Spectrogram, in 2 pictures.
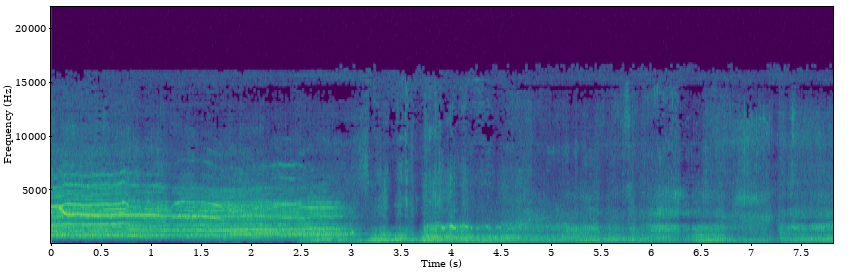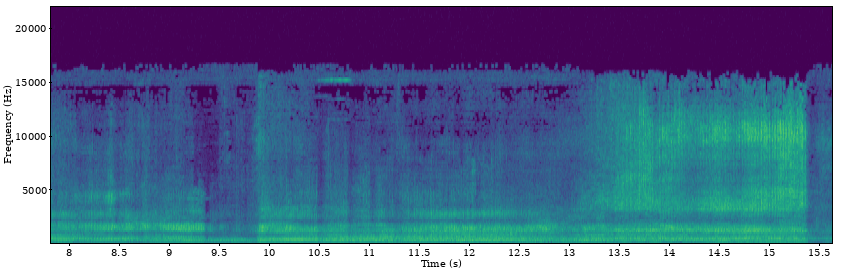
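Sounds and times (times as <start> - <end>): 
crowd cheering: 0.0 - 5.0
modified Ford Mustang GT engines with nitrous roaring in a drag race: 0.0 - 15.6.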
